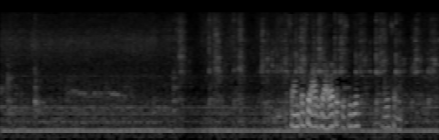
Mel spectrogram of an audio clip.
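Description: A metal spoon stirs and scrapes mutton liver in a thick yogurt masala frying on an iron tawa, with a light sizzle and a steady low hum. About three seconds in comes a louder, gurgling burst lasting under a second, as the thick gravy bubbles up.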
